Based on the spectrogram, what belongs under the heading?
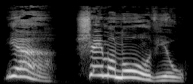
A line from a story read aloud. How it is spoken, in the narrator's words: Debbie snapped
